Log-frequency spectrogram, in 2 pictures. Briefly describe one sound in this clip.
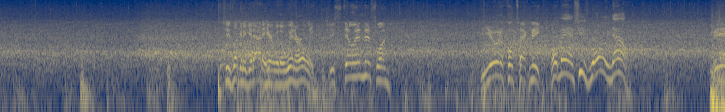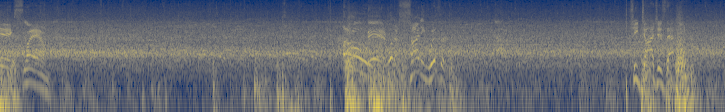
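A crowd cheers and murmurs steadily in a large arena.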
